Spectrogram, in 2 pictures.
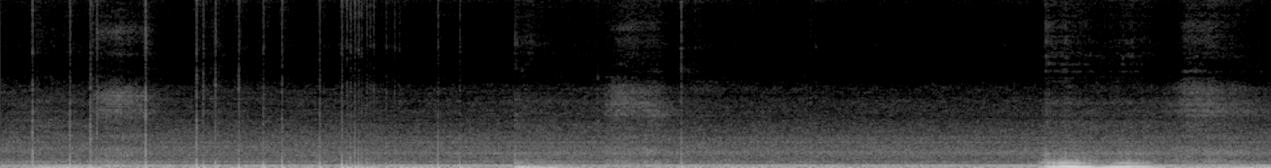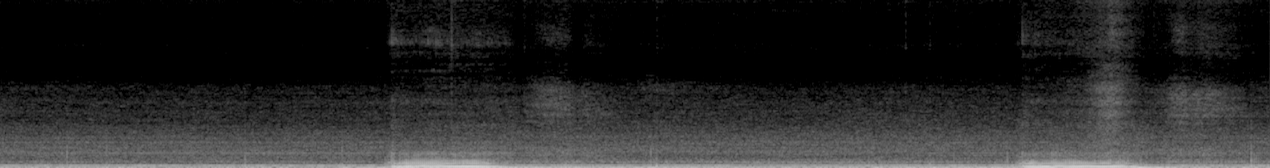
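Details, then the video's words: Chow Chow dog snoring, with low, buzzy harmonic snores about a second long returning roughly every four to five seconds, the last three loudest, over a steady low hum. "snoring of chow chow dog"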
